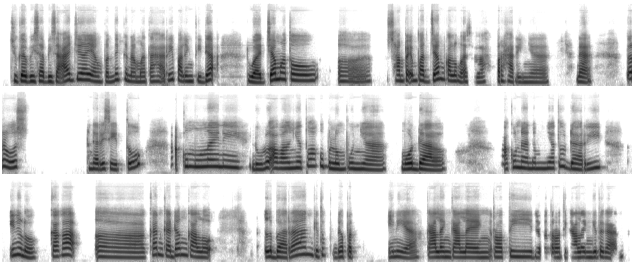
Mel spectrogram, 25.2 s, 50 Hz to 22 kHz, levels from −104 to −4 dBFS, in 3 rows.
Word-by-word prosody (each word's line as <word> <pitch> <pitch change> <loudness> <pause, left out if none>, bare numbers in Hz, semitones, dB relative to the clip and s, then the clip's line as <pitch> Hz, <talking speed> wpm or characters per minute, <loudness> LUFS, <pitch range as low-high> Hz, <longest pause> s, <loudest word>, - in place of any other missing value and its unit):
juga 230 0 +7
bisa-bisa 215 -1 +2
aja 275 +2 +3
yang 225 -5 +3
penting 210 +7 -2
kena 240 -6 -1
matahari 210 +5 -3
paling 225 -3 0
tidak, 240 +6 +3 0.4
2 195 -5 +6
jam 265 +10 +7
atau, 255 -3 +2 0.2
eee, 220 0 -5 0.3
sampai 245 -4 0
4 250 -3 +3
jam 290 +4 +6
kalau 240 -2 +3
nggak 190 +1 -2
salah 190 +2 -6
per 220 - -1
harinya. 190 -2 -5 0.4
Nah, - - +2 0.5
terus, 300 -1 +2 0.9
dari 230 -1 +2
situ 215 0 -1 0.6
aku - - -3
mulai 325 +1 +2
nih 290 -2 -2
dulu 220 +3 0
awalnya 260 +1 +2
tuh 345 - -1
aku 360 - -1
belum 230 -3 +3
punya 225 -4 -1 0.2
modal. 225 -3 +5 0.9
Aku - - -5
nanamnya 250 -1 -1
tuh 335 - -1
dari, 225 -2 0 0.7
ini 305 +2 +1
loh 210 -1 -1 0.2
Kakak, 300 +5 +4 0.3
eee, 220 -3 -2
kan 315 +1 +1
kadang 295 +5 +1
kalau, 225 -4 +1 0.8
lebaran 245 +8 +2
gitu 255 +4 -3
dapet, 230 +1 0 0.5
ini 235 +1 -2
ya - - -2 0.2
kaleng-kaleng 220 -1 +1
roti 225 +2 0 0.3
dapet 210 0 -7
roti 215 +1 -1
kaleng 220 +1 0
gitu 230 +1 +1
kan. - - -3
230 Hz, 140 wpm, -23 LUFS, 215-260 Hz, 0.9 s, juga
